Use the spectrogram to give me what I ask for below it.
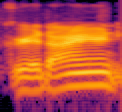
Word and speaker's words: Gridiron: I just realized it's pronounced Gridiron yeah it's pronounced grid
